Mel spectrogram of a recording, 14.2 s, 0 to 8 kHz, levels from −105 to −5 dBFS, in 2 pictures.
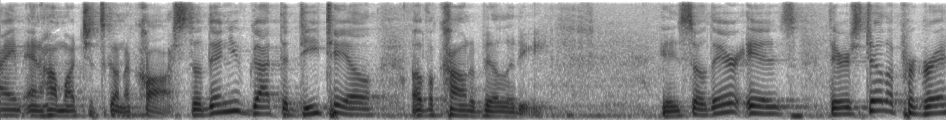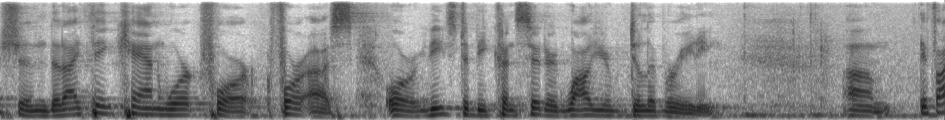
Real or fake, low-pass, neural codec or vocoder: real; 7.2 kHz; none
